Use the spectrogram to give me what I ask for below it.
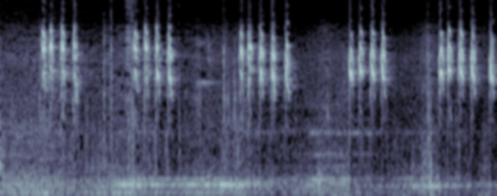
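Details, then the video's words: Young sooty-headed bulbul chick calling its parent: bursts of four or five sharp high chirps, each burst about a second apart, with a low hum underneath. "SUARA BURUNG TRUCUKAN ANAKAN MEMANGGIL INDUKNYA"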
